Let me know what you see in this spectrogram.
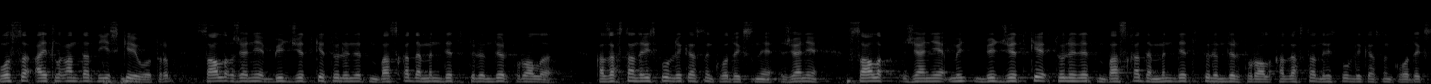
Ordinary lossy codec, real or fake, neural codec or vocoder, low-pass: none; real; none; none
